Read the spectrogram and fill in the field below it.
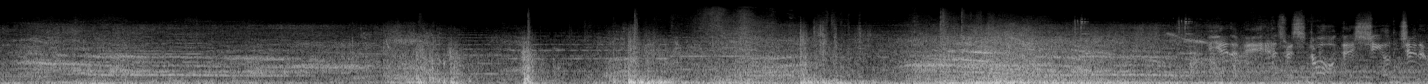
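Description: Laser cannons fire in quick bursts.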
